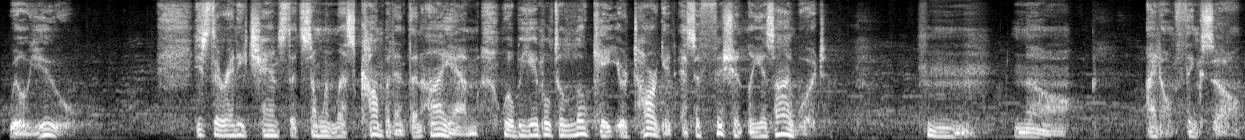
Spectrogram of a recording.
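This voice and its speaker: An actor playing a proud, cool-headed assassin for hire in a fantasy video game, speaking formally and with measured condescension in a deep, dignified voice. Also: male voice, very animated, sharp tone, in a large hall, exaggerated voice. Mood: haughty refusal.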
